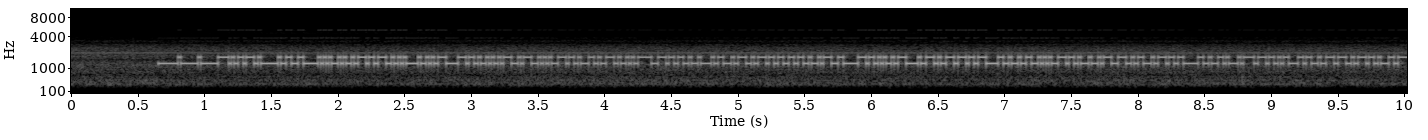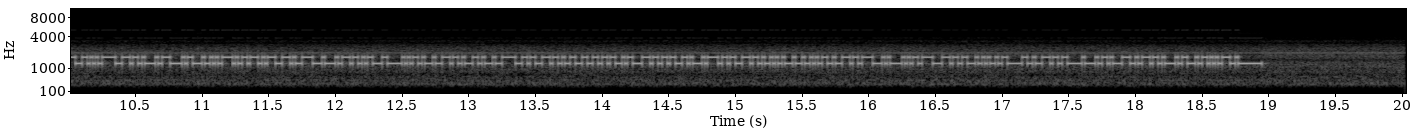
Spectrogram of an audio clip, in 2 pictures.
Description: RTTY (50 baud, 450 Hz shift), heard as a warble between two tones, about 1500 Hz centre, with a steady whistle near 2080 Hz. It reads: WVYF NXJM JZZY UAJT PKCN IPZV FMAA MPWY QZNC VPGE BLAN UTRT KMBJ ZHOK BVSQ UQTL WILB LGEL JQJP OXSO CFVP VKGN KCRN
